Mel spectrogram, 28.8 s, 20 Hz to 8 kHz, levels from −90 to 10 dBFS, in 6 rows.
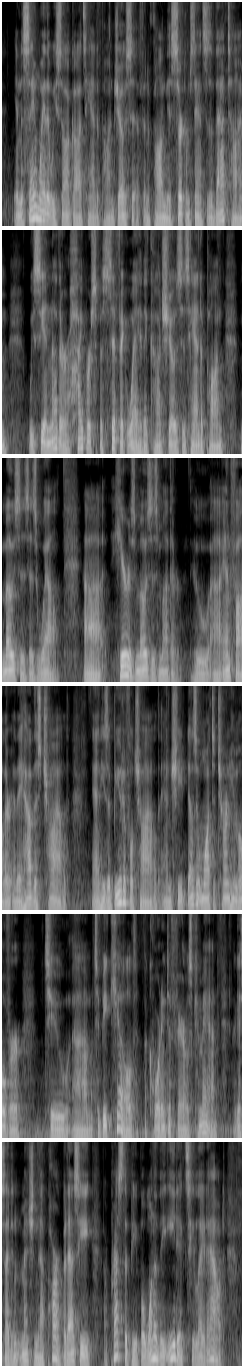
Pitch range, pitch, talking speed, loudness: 75-100 Hz, 85 Hz, 185 wpm, -23 LUFS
